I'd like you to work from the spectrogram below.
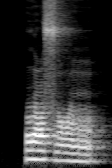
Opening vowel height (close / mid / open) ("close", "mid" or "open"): mid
